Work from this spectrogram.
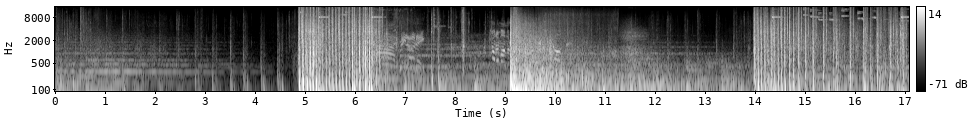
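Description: Gunfire in Call of Duty Modern Warfare multiplayer on PS4 Pro: rapid automatic bursts and loud shots in three dense stretches, separated by a quieter passage of lighter clicks and game sounds.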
